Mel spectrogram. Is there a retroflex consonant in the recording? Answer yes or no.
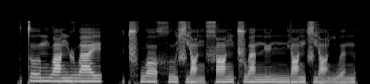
yes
